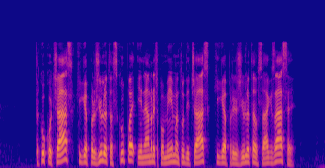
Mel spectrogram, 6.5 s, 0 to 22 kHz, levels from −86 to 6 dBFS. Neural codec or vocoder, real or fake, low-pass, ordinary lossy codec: none; real; none; none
